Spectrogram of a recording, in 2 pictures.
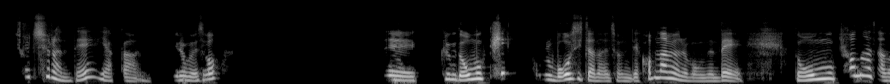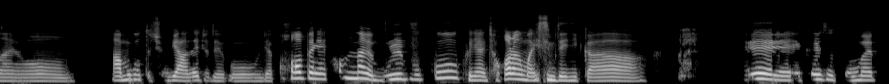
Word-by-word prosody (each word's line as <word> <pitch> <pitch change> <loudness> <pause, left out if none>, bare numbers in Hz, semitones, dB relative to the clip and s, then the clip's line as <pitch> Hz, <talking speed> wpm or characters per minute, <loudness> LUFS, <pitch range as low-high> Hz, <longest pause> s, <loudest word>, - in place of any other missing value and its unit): "출출한데 290 - -4
약간?" 170 -3 -9 0.2
이러면서 200 +7 -2 1.7
네 195 -3 +1 0.2
그리고 240 -2 -2
너무 225 +6 +6
퀵으로 - - -5
먹을 200 +7 +4
수 260 - -6
있잖아요. 170 -8 -3
저는 160 +1 -10
인제 165 +3 -6
컵라면을 270 - +1
먹는데 155 +1 -4 0.5
너무 225 +8 +4
편하잖아요. 165 - -3 0.4
아무것도 220 +3 -1
준비 185 +1 -4
안 170 -1 0
해도 185 -1 -5
되고 155 -1 -7
이제 160 +1 -6
컵에 275 -4 +3
컵라면 280 -9 +3
물 230 +5 +2
붓고 290 +7 0
그냥 195 -7 0
젓가락만 235 -1 +4
있으면 200 0 +2
되니까. 170 -2 -1 1.0
네. 225 -5 +5
그래서 235 -2 +1
정말 195 +1 -2
195 Hz, 280 characters per minute, -21 LUFS, 170-250 Hz, 1.7 s, 너무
